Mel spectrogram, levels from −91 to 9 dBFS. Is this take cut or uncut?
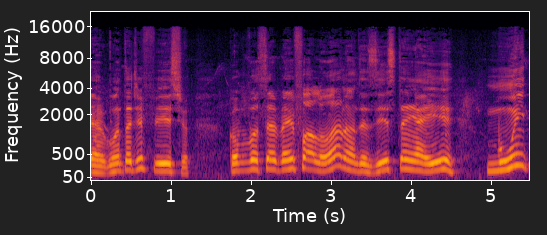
uncut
